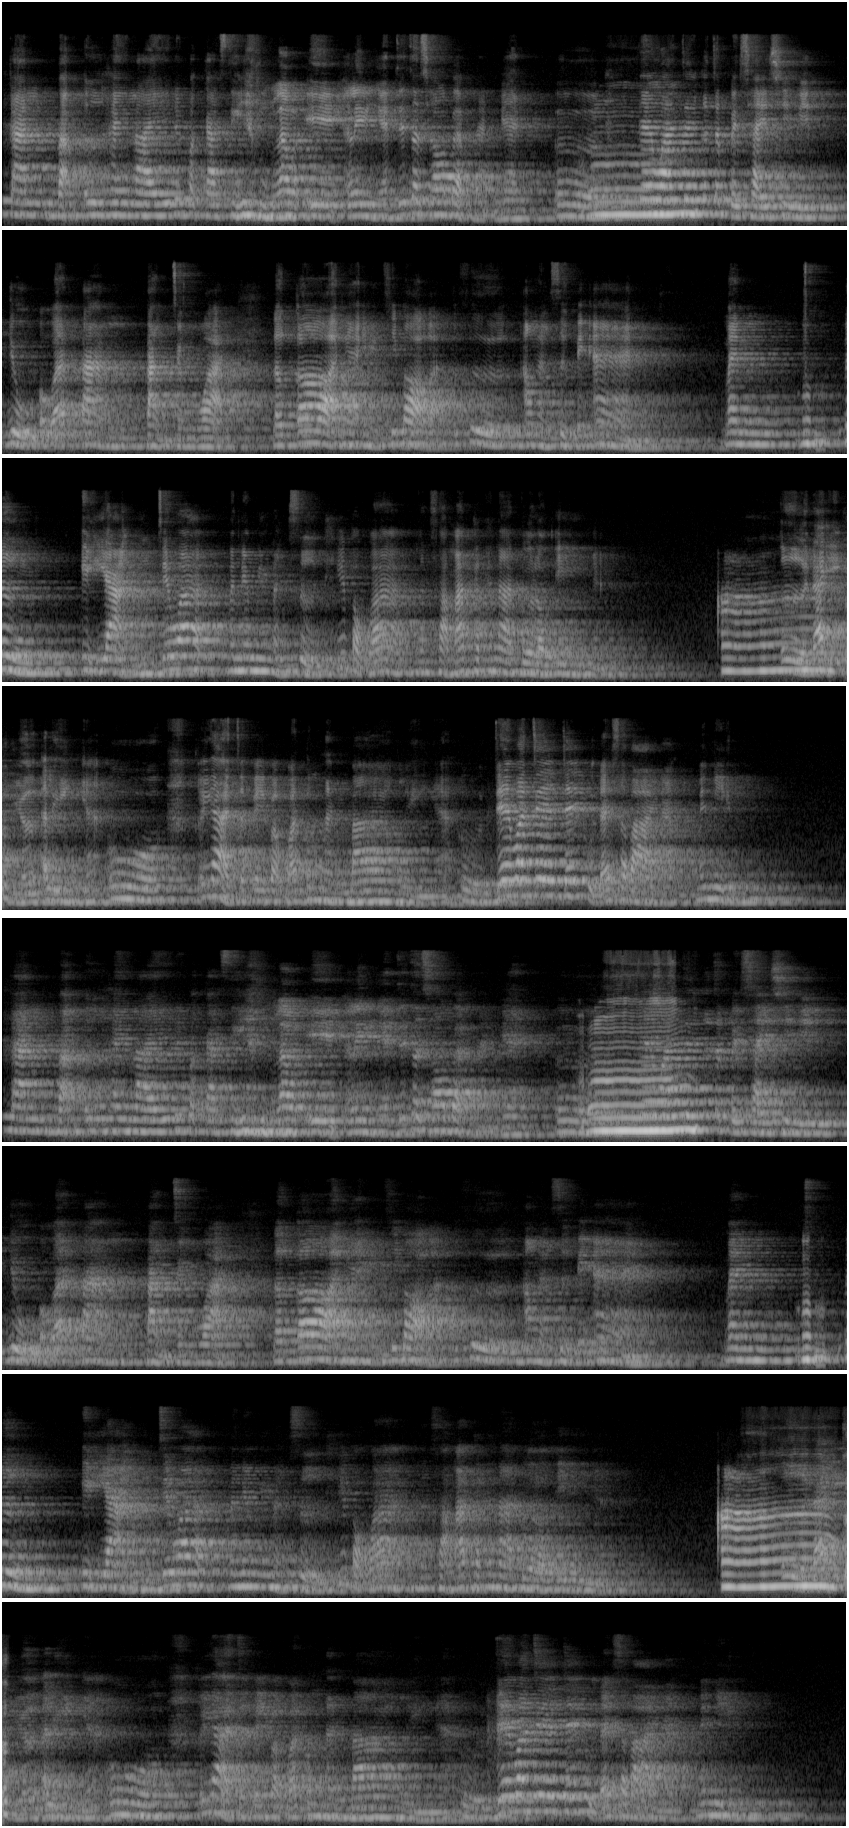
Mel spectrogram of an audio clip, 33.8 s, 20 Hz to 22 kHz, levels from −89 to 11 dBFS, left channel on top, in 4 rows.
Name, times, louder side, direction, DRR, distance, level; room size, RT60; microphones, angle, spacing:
voice 1, 0.0-5.2 5.5-6.0 6.4-8.1 8.5-12.8 13.1-14.9 15.6-16.3 16.9-17.3 17.7-22.9 24.7-32.7, left 2 dB, 70° left, 2 dB, 2.0 m, -29 dB
voice 2, 5.8-7.0 16.4-16.7 24.1-25.2, right 6 dB, 45° right, 17 dB, 0.3 m, -21 dB
16.0 x 7.8 x 7.8 m, 2.2 s
head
